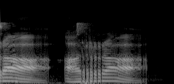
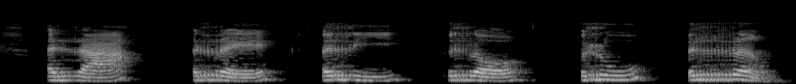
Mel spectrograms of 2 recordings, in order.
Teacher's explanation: esse som da letrinha R é que faz a nossa língua tremer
